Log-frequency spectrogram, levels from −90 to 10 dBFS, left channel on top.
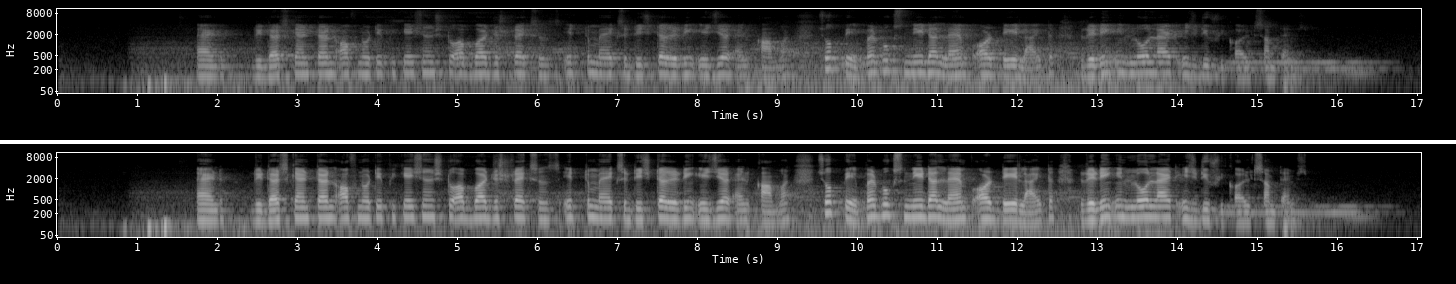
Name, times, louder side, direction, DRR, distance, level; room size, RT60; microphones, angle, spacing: sound 1, 0.9-13.1, left 1 dB, 5° left, 3.9 m, -52 dB
voice 1, 1.7-2.1 2.4-15.5, right 7 dB, 70° right, 16 dB, 0.3 m, -31 dB
sound 2, 8.5-14.0, left 2 dB, 40° left, 1.0 m, -49 dB
voice 2, 9.5-10.2 14.4-16.2, right 1 dB, 10° right, -10 dB, 2.6 m, -47 dB
9.5 x 6.9 x 7.5 m, 1.2 s
head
